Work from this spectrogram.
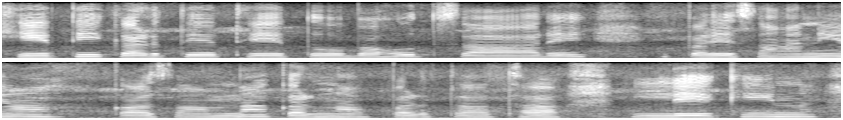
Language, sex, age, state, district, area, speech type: Urdu, female, 30-45, Bihar, Khagaria, rural, spontaneous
